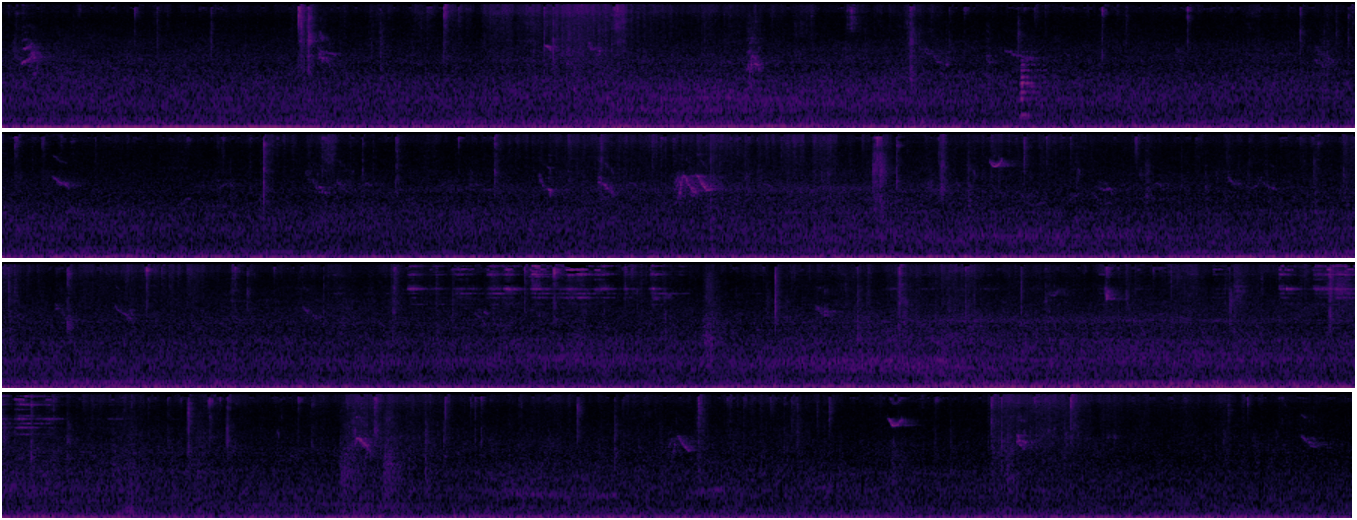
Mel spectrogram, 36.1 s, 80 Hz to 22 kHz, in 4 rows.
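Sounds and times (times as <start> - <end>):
small birds chirping: 10.2 - 22.5.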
